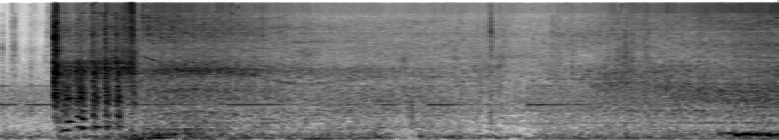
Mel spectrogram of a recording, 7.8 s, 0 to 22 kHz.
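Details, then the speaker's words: 2010 Subaru Outback 3.6R Limited flat-six (H6), trade-in with no codes: a quick crank and catch, then a low, steady, tractor-like idle that settles evenly with no knocking or misfire. Normal cold start and idle. "i just call it weird it sounds like a tractor when it starts up kind of reminds me of the old volvo five cylinders"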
